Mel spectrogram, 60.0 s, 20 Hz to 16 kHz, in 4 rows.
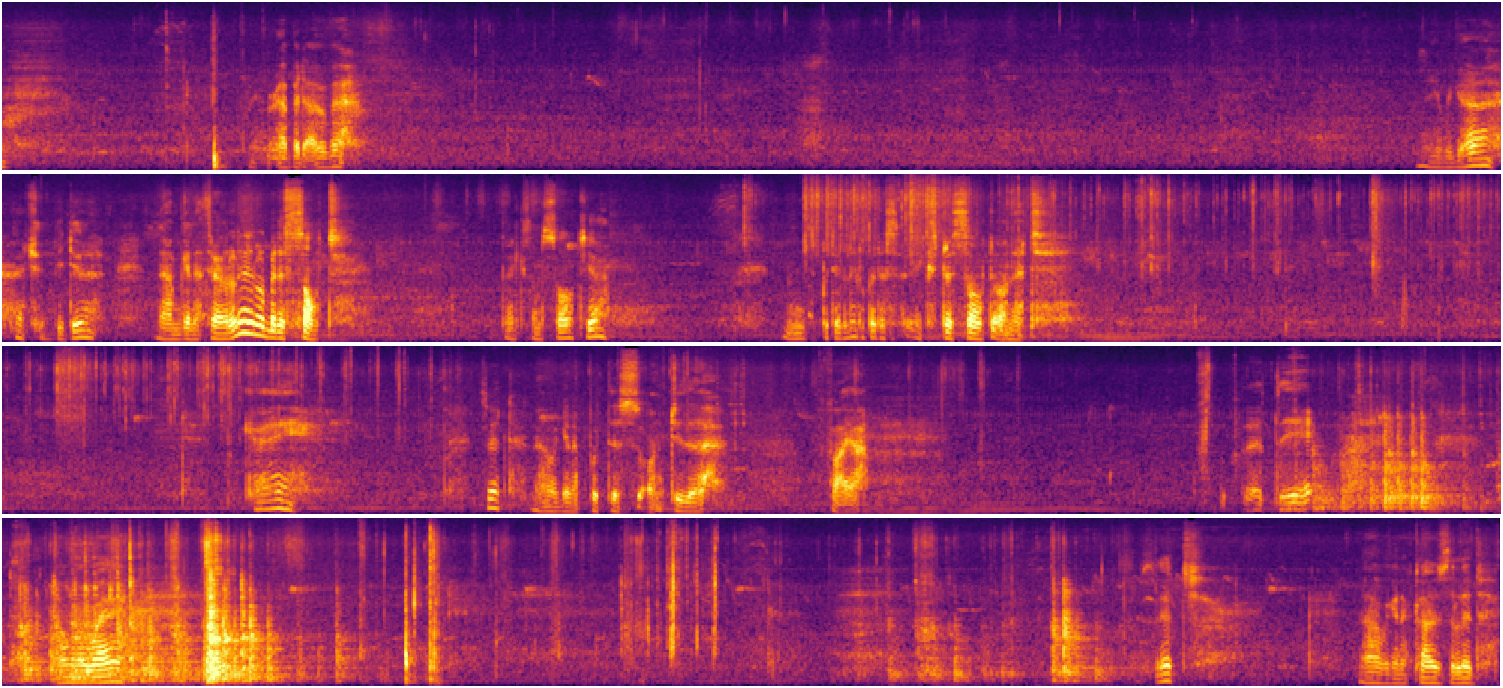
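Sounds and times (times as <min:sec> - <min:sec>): salt grains pattering: 0:22.3 - 0:34.6.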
